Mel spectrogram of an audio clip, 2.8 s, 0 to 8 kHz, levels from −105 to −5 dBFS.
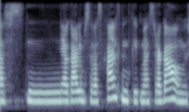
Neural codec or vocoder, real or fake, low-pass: none; real; 7.2 kHz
